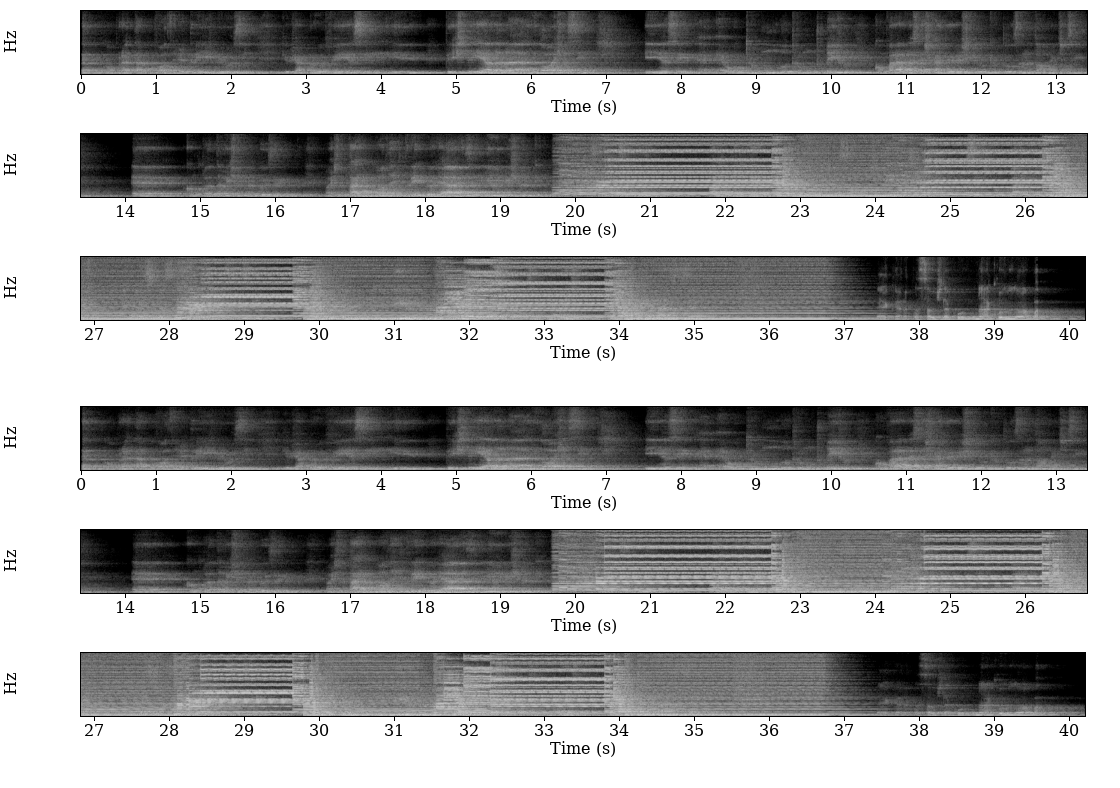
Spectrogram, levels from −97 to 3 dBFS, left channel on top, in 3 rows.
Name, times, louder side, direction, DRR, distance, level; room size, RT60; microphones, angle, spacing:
voice 1, 0.0-4.5 4.9-7.1 7.5-13.4 14.1-19.6 20.1-21.1 21.8-29.4 29.8-31.4 31.7-33.5 33.9-35.1, left 1 dB, 30° left, -5 dB, 0.8 m, -28 dB
Keyboard (musical), 19.7-36.8, right 2 dB, 90° right, 0.8 m, -18 dB
voice 2, 37.4-39.6, left 2 dB, 50° left, 7 dB, 0.3 m, -28 dB
8.5 x 3.9 x 3.5 m, 2.7 s
head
